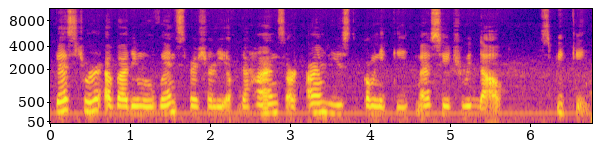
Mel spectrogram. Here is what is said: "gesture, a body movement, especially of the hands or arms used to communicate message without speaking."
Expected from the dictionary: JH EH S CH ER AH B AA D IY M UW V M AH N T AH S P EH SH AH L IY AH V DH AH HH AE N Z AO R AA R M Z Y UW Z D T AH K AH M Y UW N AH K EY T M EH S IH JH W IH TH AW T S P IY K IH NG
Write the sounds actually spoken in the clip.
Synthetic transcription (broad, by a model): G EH S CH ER AH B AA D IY M UW V M AH N T S P EH SH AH L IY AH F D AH HH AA N S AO R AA R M Y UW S T AH K AH M Y UW N AH K EY T M EH S IH JH W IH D AW T S P IY K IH NG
